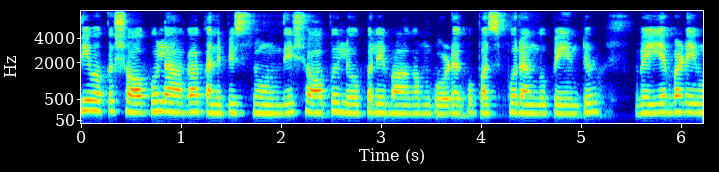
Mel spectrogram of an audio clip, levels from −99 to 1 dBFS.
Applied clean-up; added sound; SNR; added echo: neural mask model DeepFilterNet 3.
